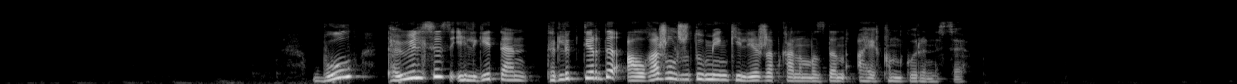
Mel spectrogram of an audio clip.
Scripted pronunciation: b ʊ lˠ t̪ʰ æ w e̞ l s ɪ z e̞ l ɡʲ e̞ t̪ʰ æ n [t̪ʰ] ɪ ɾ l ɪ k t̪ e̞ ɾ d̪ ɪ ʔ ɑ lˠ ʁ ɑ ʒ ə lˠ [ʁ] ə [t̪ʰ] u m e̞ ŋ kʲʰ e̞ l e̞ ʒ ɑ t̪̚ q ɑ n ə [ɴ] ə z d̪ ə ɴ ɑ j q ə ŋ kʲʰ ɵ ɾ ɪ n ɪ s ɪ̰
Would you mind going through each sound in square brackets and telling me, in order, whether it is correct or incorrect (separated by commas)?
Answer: correct, incorrect, incorrect, incorrect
